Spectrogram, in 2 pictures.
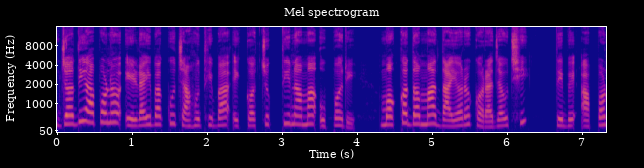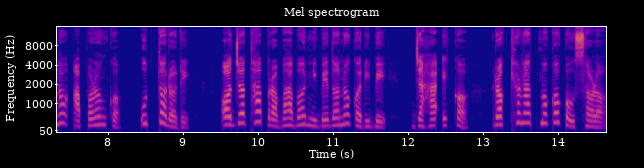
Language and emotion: Odia, neutral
